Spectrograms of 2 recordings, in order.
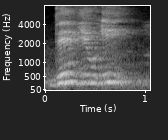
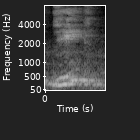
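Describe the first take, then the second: First: Each of the three words is said separately. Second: The phrase is squeezed into one short syllable.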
